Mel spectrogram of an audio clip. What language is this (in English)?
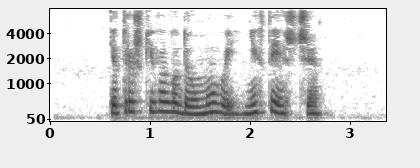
Belarusian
